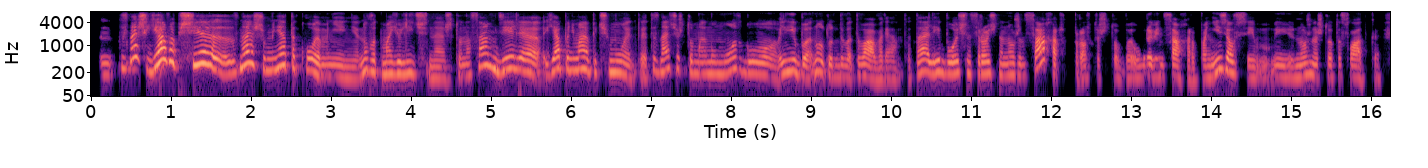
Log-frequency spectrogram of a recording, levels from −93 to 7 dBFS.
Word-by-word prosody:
н 175 0 -7
ты 255 - -6
знаешь, 485 - +4
я 350 - +9
вообще 365 -5 +4
э, 245 - +6
знаешь, 330 - +3
у - - -3
меня 260 +8 +2
такое 245 - 0
мнение, 155 -3 -5
ну 220 +5 -1
вот 210 -3 -3
моё 185 +1 0
личное. 170 -7 -5
Что 135 +4 -9
на 165 +1 -7
самом 290 - +1
деле 225 -5 +2
я 230 +10 +2
понимаю, 245 0 +1
почему 205 -1 -2
это. 155 -1 -7
Это 230 - -8
значит, 240 +3 -3
что 215 -4 -7
моему 190 0 -5
мозгу 190 - -3
либо, 195 -3 -1
ну, 210 -1 -2
тут 155 -2 -6
дв 155 -2 -6
два 165 -4 +2
варианта, 135 +1 -11
да. 210 +3 +1
Либо 195 0 -1
очень 195 +1 -1
срочно 185 0 -2
нужен 170 -1 -6
сахар, 160 - +3 0.2
просто - - -8
чтобы - - -11
уровень 155 +1 -4
сахара 145 -4 -1
понизился, 185 - -1
и, - - -6
м, 140 - -13
и 155 -1 -6
нужно 165 +2 -4
что-то 155 0 -9
сладкое. 150 0 -4
190 Hz, 190 wpm, -24 LUFS, 160-230 Hz, 0.2 s, я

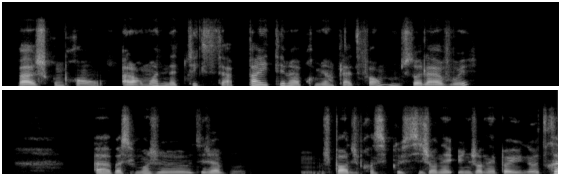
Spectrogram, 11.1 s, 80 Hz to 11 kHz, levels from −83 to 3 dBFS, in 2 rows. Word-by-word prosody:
Bah 160 0 +9
je 165 - +5
comprends. 195 -4 -4 0.2
Alors 160 0 +5
moi, 210 +6 -1
Netflix, 200 0 -6
ça - - 0
a - - -7
pas 245 +2 +7
été 250 -3 -2
ma 195 -4 +1
première 180 -1 -8
plateforme, 205 +7 -3
je 155 - -1
dois 165 0 +3
l'avouer 160 - +1 1.8
Ah 175 0 +3
parce 175 -1 +2
que - - -15
moi 200 +1 -4
je 160 -5 -5
déjà 180 +4 -1
bon, 160 -2 -25 0.8
je - - -4
pars 185 -1 +6
du 170 -1 -5
principe 185 -1 0
que 185 - -5
si 175 +1 +2
j'en 175 0 +2
ai 175 - -1
une, 190 0 -4
j'en 170 -3 0
ai 160 - -5
pas 155 -1 0
une 150 -2 -7
autre. 195 +9 +3
175 Hz, 200 wpm, -32 LUFS, 160-190 Hz, 1.8 s, Bah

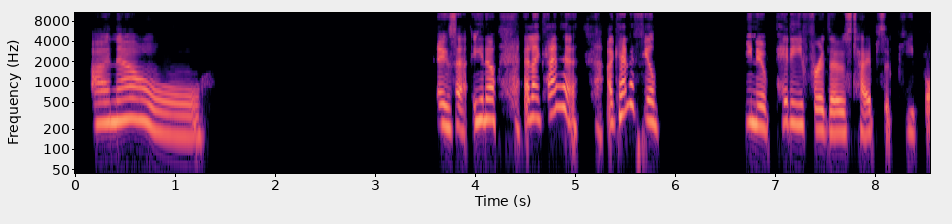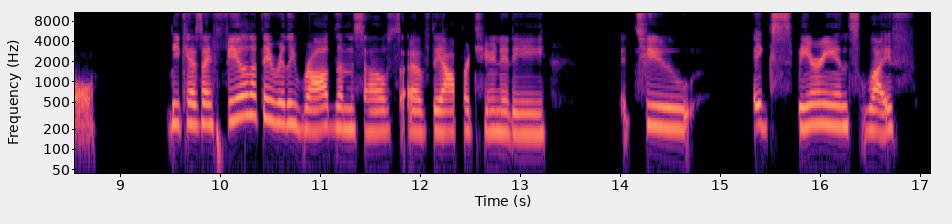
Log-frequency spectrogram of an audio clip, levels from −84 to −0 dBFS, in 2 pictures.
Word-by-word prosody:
I 245 +1 0
know. 195 - -1 2.3
Exact 230 -3 +1
you 260 +2 +1
know, 275 0 +4 0.3
and 290 - +3
I - - +4
kinda 365 +8 +2 0.3
I - - +3
kinda 340 +8 +2
feel, 260 -2 0 0.9
you 255 0 -1
know, 225 -3 +3
pity 250 -2 0
for 200 -4 0
those 180 -1 0
types - - -3
of - - -7
people - - -5 0.7
because 240 0 +1
I 235 -1 +5
feel 285 +6 +3
that 320 -1 +2
they 285 -2 +3
really 245 -1 +1
rob 205 +1 +4
themselves 190 -3 -2
of 185 -1 0
the 190 -1 +3
opportunity 180 -2 -1 1.0
to 215 -3 +1 0.6
experience 225 0 +1
life, 195 +1 0
220 Hz, 115 wpm, -24 LUFS, 185-250 Hz, 2.3 s, I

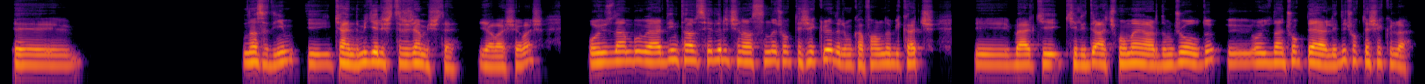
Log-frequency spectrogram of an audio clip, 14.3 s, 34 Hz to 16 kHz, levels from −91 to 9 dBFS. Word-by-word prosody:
eee 145 -1 -1 1.7
nasıl 165 -3 +2
diyeyim, 180 +6 -2
iii, 150 -1 -3
kendimi 160 +1 +3
geliştireceğim 165 -2 +2
işte 125 -3 -7 0.2
yavaş 130 -2 -2
yavaş. 175 +7 -3 0.4
O 165 +1 +3
yüzden 185 +2 +1
bu 190 0 +1
verdiğin 175 +3 +3
tavsiyeler 195 +1 +2
için 190 -2 -3
aslında 175 +1 0
çok 180 0 -6
teşekkür 180 +3 +2
ederim. 170 -7 +2
Kafamda 155 +2 -1
birkaç, 155 +1 -2 0.4
iii, 150 -1 -4
belki 155 +1 +2
kilidi 155 +2 0
açmama 160 +2 +1
yardımcı 150 +2 +1
oldu. 185 +6 -1
İii, 160 0 -4
o 165 - +1
yüzden 165 0 +1
çok 175 0 -5
değerliydi. 155 +1 +4
Çok 190 -1 -8
teşekkürler. 160 -6 -3
160 Hz, 145 wpm, -20 LUFS, 150-175 Hz, 1.7 s, değerliydi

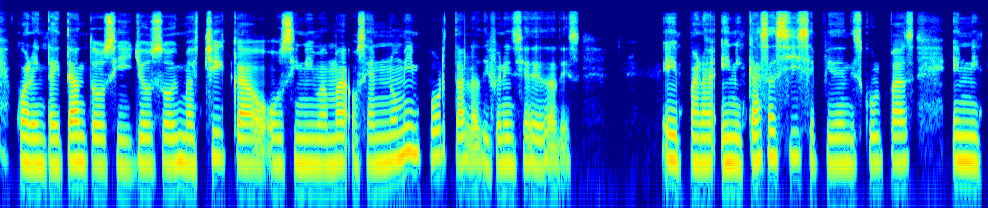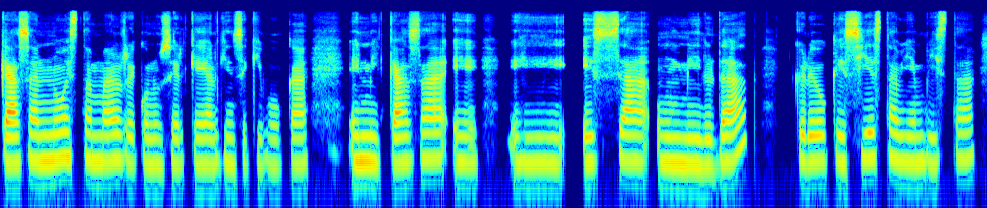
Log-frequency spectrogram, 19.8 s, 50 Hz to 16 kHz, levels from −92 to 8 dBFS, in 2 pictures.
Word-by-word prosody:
40 170 -2 -2
y 165 - -7
tantos, 175 -1 +2
y 160 -1 -9
yo 170 0 -4
soy 170 0 +1
más 170 -2 -5
chica, 195 -5 +1
o 170 - -5
o - - -7
si 175 +1 +7
mi 170 0 -6
mamá, 170 +1 -2
o - - -10
sea, 170 +1 0
no 180 +2 -5
me 215 +4 -3
importa 220 -4 -5
la - - -6
diferencia 175 0 -6
de 170 - -4
edades, 165 - -6 0.8
eh, 190 -1 -2
para 175 -1 -2
en 175 +1 -2
mi 170 -1 -6
casa 195 +4 +3
sí 210 0 +7
se 200 -2 +7
piden 175 0 -9
disculpas, 180 +1 -5 0.4
en 185 0 -3
mi 180 -1 -5
casa 180 +2 +7
no 190 +2 -3
está 200 -1 +4
mal 185 +1 -3
reconocer 170 -1 -1
que 170 -1 -3
alguien 175 +1 -7
se - - +4
equivoca, 170 0 -6 0.4
en 185 0 -3
mi 180 -1 -6
casa, 185 +3 +1
eh 90 -1 -5 0.3
eh, 180 0 -8 0.2
esa 185 +1 +4
humildad 180 - -3 0.5
creo 185 0 -4
que 185 -2 -6
sí 200 +3 +9
está 200 0 0
bien 185 -1 -7
vista, 195 +3 -3
180 Hz, 165 wpm, -24 LUFS, 170-185 Hz, 0.8 s, sí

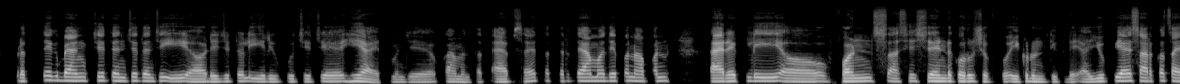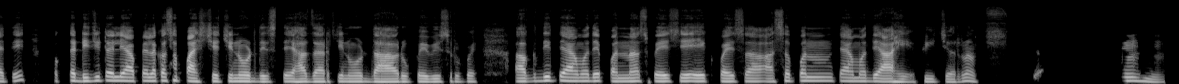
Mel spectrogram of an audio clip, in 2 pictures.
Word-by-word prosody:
प्रत्येक 170 +7 -3
बँकचे 175 0 +1
त्यांचे-त्यांचे 165 0 -1
इ 150 -1 +1
अ, 130 -1 +2
डिजिटल 140 +3 -2
ई-रुपीचे 135 -1 -4
चे 145 - 0
हे 145 +1 +1
आहेत, 115 -7 0
म्हणजे 120 0 -5
काय 130 -1 -2
म्हणतात 115 -2 -6
ॲप्स 125 0 -3
आहेत. 155 +4 -1
तर 170 - -8
तर 155 - -8
त्यामध्ये 165 0 +2
पण 175 -1 -1
आपण 165 +2 -3 0.4
डायरेक्टली 160 +3 +3
अ, 150 -3 +2 0.5
फंड्स 145 +2 +2
असे 140 +2 -3
सेंड 145 +1 +3
करू 145 0 +4
शकतो 130 -1 -5
इकडून-तिकडे. 125 -3 -2
यू-पी-आय 165 +5 +2
सारखंच 160 +1 0
आहे 145 -2 +2
ते, 180 +5 -2 0.3
फक्त - - -5
डिजिटली 175 +2 +3
आपल्याला 165 +1 +1
कसं 175 +2 -1
500 145 -1 +3
ची 150 - +2
नोट 145 -1 +4
दिसते, 130 +2 -1
1,000 130 0 +2
ची 140 - 0
नोट, 135 0 0
₹10, 130 0 +3
₹20, 130 +1 -3 0.5
अगदी 155 +5 +1
त्यामध्ये 160 -2 +3
50 145 +1 +1
पैसे 150 +1 +3
1 145 -1 -1
पैसा 140 0 0
असं 135 +5 -2
पण 170 0 0
त्यामध्ये 155 -2 0
आहे 125 -2 0
फीचर 125 -1 -5
ना. 160 0 -1
तर 130 - -18 1.0
हं, 170 - +1 0.2
हं. 115 0 -10
145 Hz, 155 wpm, -22 LUFS, 130-160 Hz, 1.0 s, करू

